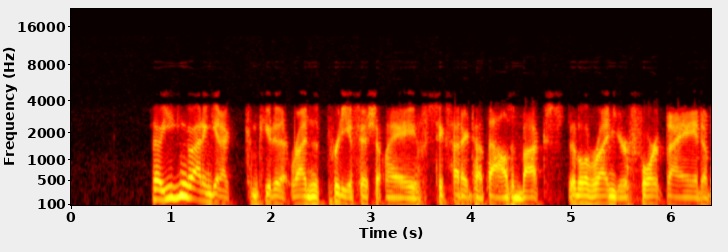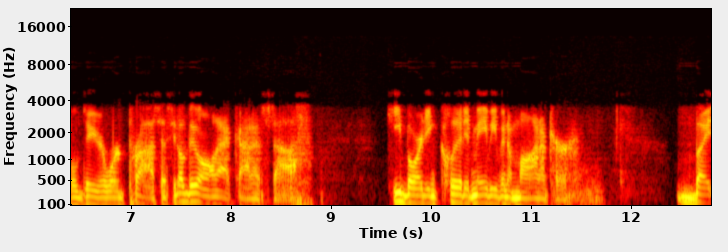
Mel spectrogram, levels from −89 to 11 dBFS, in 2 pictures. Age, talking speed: 40-59, 190 wpm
